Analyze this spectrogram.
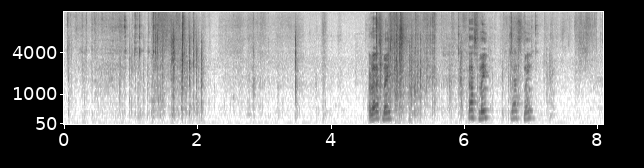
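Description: A plastic bag rustles and crinkles in a man's hands.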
